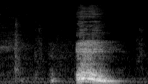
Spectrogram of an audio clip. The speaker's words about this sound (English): Sorry about this coughing.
